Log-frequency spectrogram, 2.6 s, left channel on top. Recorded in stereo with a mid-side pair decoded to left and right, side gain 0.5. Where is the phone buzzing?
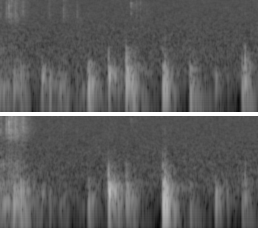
No phone buzzing in this recording.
